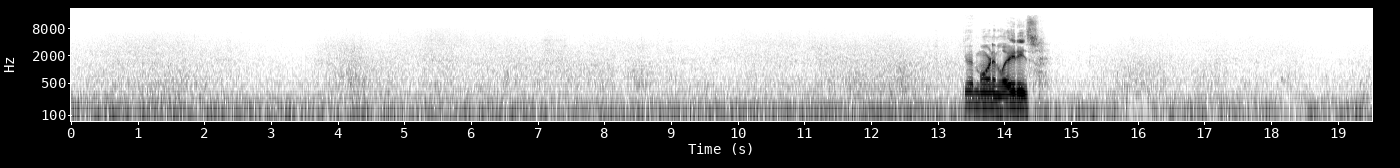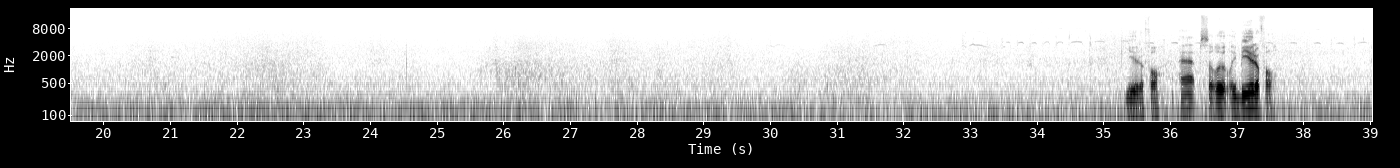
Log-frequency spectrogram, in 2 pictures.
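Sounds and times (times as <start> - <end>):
low steady rumble: 0.0 - 39.0
surf washing ashore: 0.0 - 39.0
faint high chirps: 32.9 - 36.6.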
